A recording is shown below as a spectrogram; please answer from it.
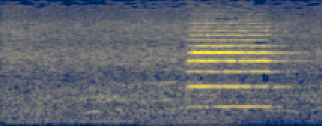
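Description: A single horn toot on one steady pitch, lasting about half a second a little past the middle, over a low steady background hum.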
